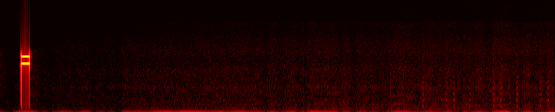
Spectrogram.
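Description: A single short, high electronic beep as a phone call disconnects, then near silence with only faint, scattered rustles.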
